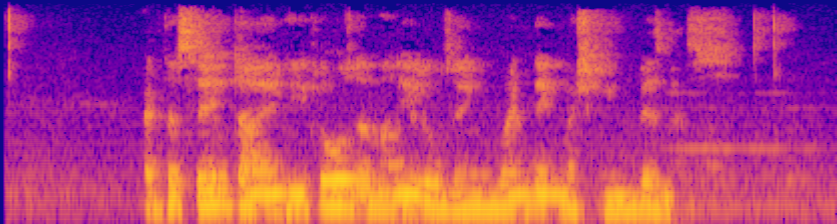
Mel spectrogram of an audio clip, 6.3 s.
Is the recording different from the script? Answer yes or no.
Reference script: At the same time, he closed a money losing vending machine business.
no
